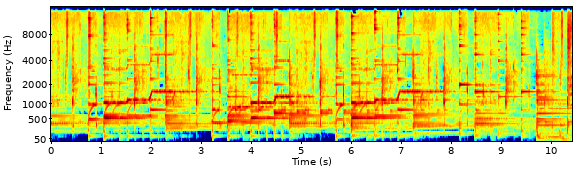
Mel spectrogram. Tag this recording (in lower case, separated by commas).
music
